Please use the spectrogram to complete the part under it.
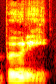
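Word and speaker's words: Boutte: It also said it's Kayshon Booty.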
